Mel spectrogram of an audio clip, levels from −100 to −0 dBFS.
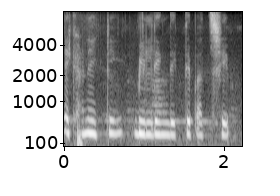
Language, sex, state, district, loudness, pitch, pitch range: Bengali, female, West Bengal, Cooch Behar, -15 LUFS, 245 Hz, 230-255 Hz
